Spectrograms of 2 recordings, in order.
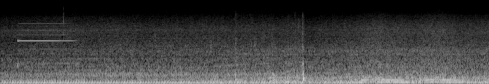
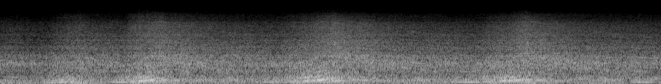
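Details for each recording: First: C4 Corvette at a salvage yard, jump-started, possibly long sitting: the idle is lumpy and uneven, with the low thrum stumbling about three times a second. A cylinder is misfiring badly at idle. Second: Car with iDrive, seen at a salvage yard with a service engine light on: three clean throttle blips, revs rise and fall smoothly with no knocks, misses or rattles; engine sounds healthy.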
